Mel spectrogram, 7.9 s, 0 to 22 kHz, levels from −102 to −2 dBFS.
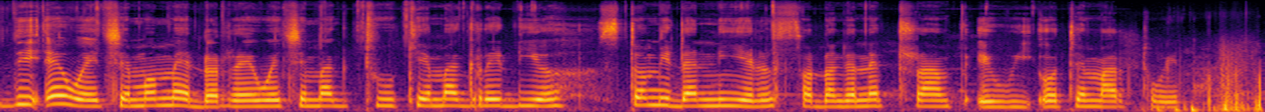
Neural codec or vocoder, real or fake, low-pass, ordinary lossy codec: none; real; none; none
